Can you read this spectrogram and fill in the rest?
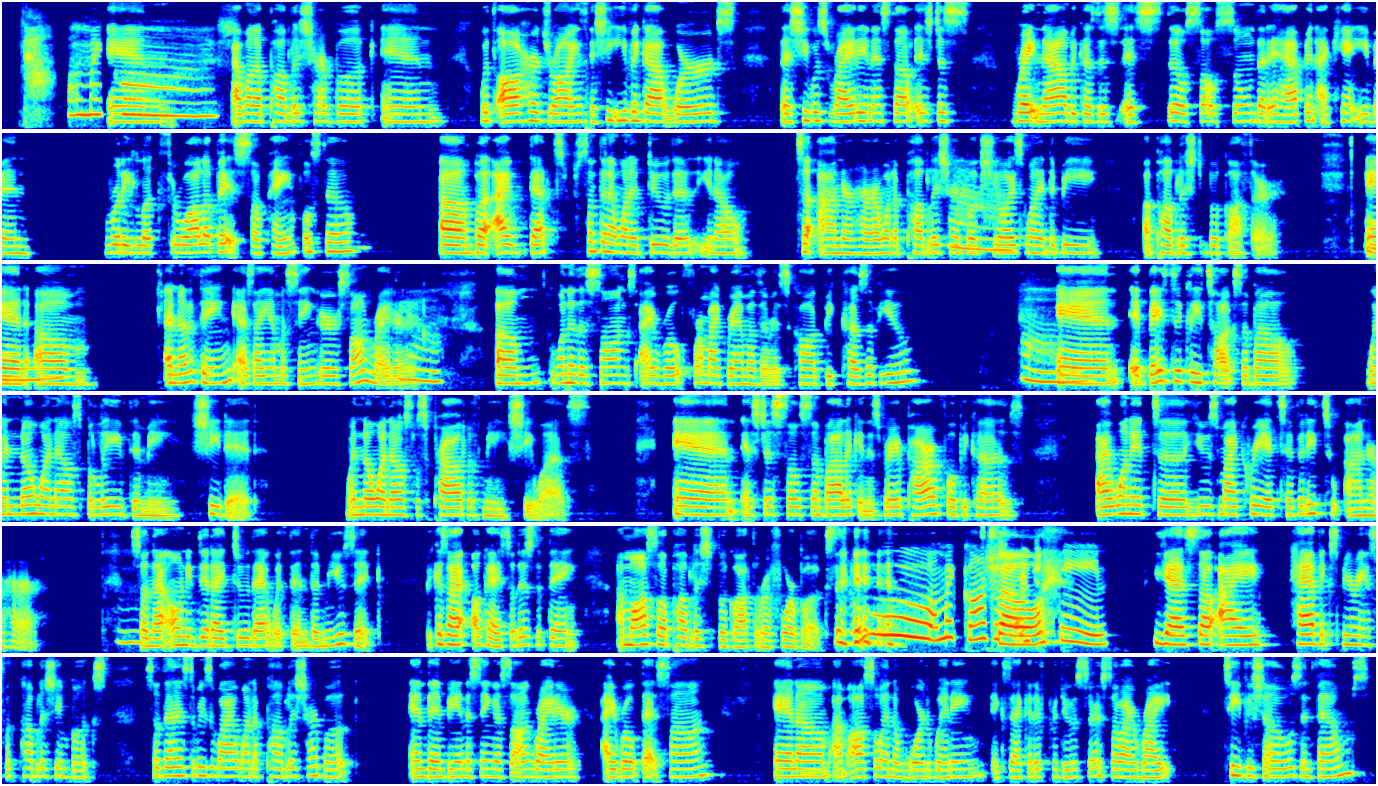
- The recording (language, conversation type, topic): English, unstructured, What’s a story or song that made you feel something deeply?
- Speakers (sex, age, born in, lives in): female, 35-39, United States, United States; female, 35-39, United States, United States
- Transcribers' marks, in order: gasp; drawn out: "gosh"; sad: "Oh"; other background noise; drawn out: "Ooh"; chuckle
